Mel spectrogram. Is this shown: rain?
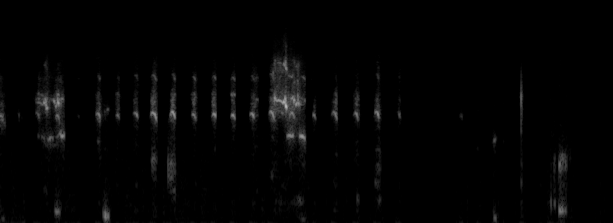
no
